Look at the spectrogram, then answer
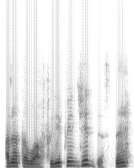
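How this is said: It is said in a soft, gentle tone. The speaker is just saying something to make conversation.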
